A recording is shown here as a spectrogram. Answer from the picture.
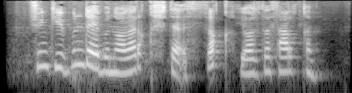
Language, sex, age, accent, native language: Uzbek, female, 18-24, Qashqadaryo, Uzbek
